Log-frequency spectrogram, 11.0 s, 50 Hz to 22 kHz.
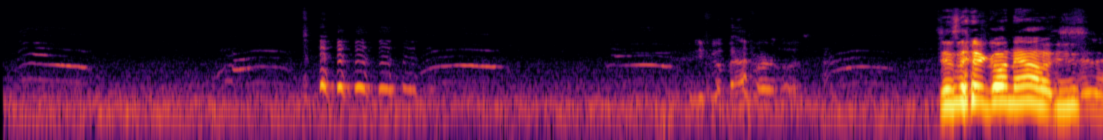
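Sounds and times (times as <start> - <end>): cat meowing: 0.1 - 1.0, 2.2 - 3.0, 4.2 - 5.1, 6.0 - 6.9, 8.2 - 9.0
cat yowling: 0.1 - 1.0, 2.2 - 3.0, 4.1 - 5.1, 6.0 - 6.9, 8.2 - 9.0.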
